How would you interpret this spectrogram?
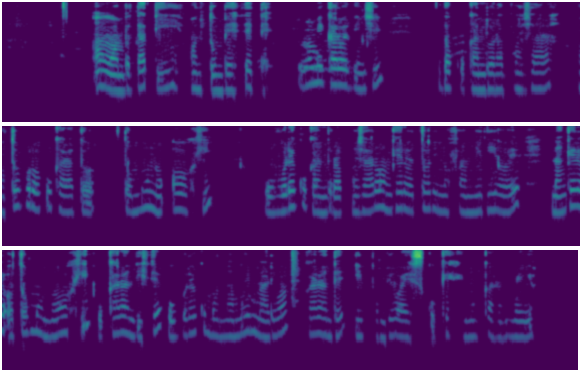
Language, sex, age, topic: Oshiwambo, female, 25-35, agriculture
